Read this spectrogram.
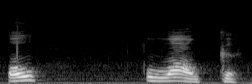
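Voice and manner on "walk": walk with a U glide before K; wrong U-like L. Shown as a demonstration. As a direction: turn the L of walk into U. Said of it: "Você não vai falar assim".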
